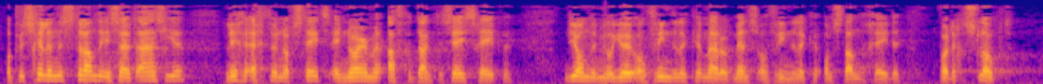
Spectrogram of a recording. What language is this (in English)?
Dutch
